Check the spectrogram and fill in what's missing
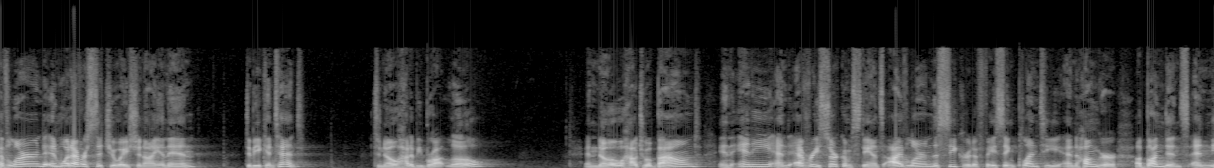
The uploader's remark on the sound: Message Preached at Valley Creek Church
